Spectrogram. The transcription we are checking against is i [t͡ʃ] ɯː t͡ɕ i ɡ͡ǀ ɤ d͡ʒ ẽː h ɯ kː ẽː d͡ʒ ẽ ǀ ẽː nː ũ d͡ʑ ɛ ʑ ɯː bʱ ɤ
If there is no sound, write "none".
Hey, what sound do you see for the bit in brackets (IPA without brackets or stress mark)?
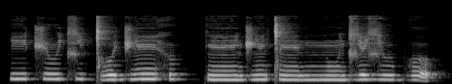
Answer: t͡ʃ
